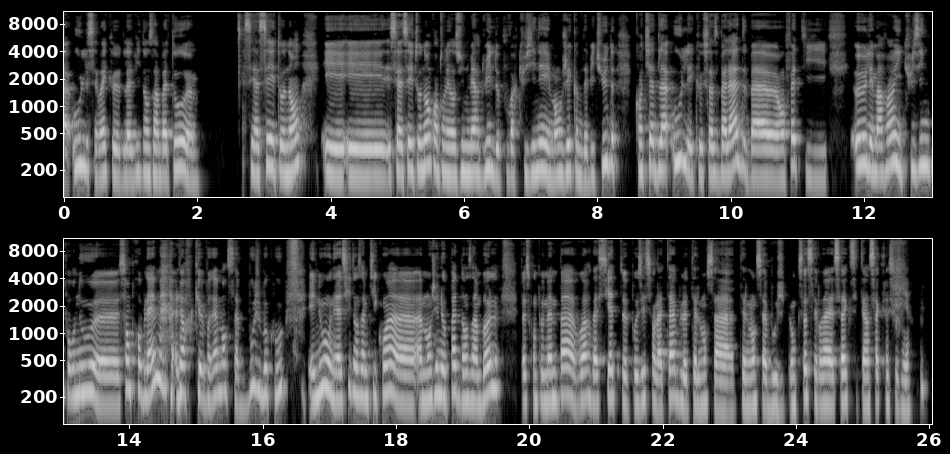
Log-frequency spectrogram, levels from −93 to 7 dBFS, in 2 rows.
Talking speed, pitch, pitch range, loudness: 245 wpm, 185 Hz, 170-215 Hz, -21 LUFS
